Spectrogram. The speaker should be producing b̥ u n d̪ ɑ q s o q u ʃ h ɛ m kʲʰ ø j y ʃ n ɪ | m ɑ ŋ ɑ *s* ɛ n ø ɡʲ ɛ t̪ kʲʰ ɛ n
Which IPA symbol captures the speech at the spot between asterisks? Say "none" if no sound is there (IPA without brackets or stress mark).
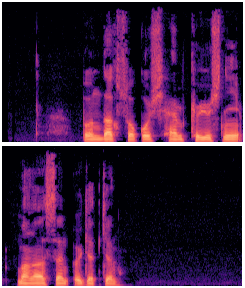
s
